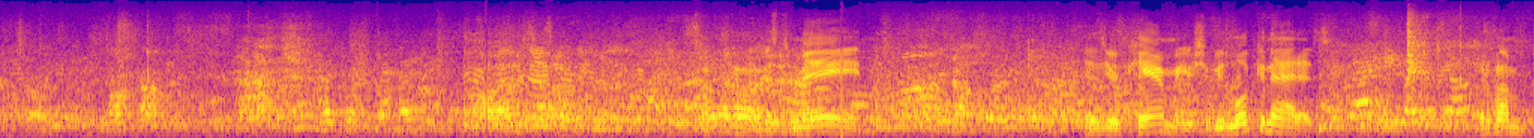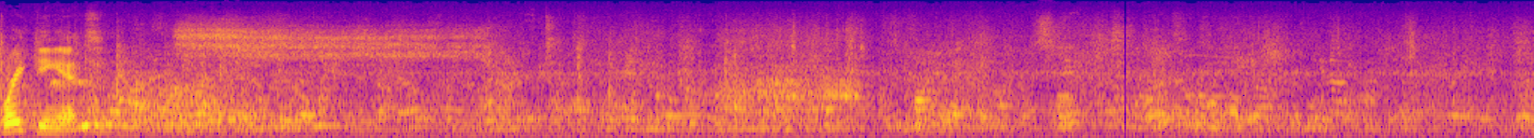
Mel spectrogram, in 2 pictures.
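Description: A crowd of young people chatters and laughs nearby.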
